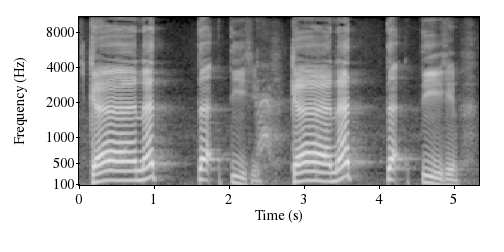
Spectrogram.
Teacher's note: Ta yang pertama tak berbaris, ta yang kedua berbaris. Jadi masukkan bunyi ta itu jadi satu-satu ta aja. Jangan baca kanat tak ada bunyi ta, tak ada. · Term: idgham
